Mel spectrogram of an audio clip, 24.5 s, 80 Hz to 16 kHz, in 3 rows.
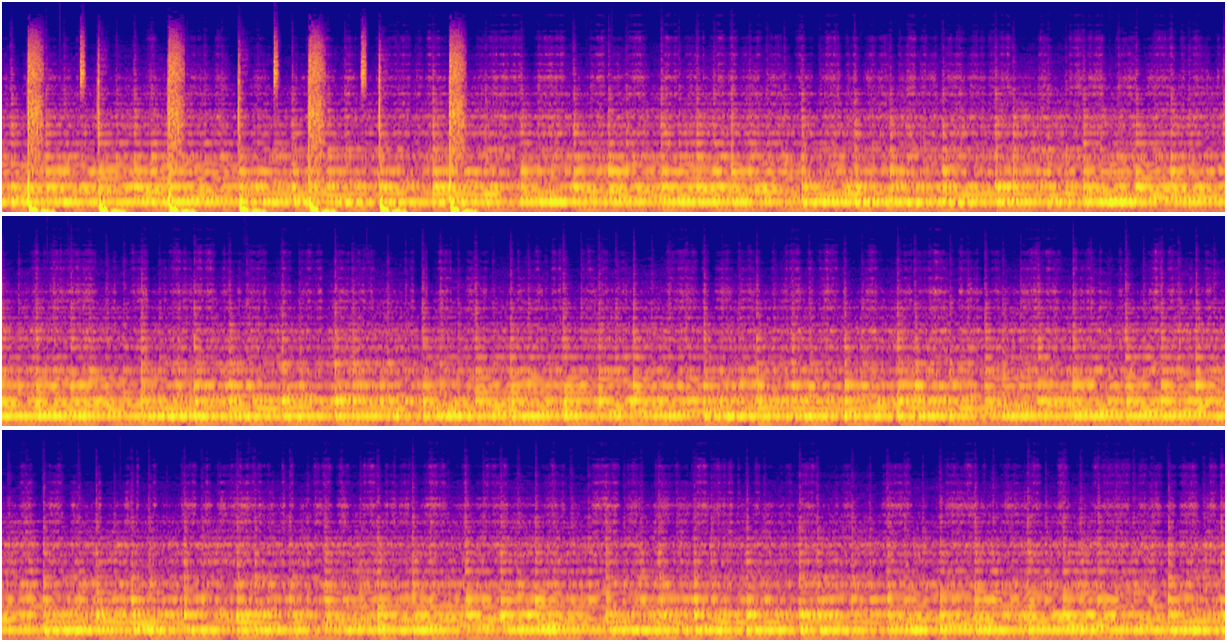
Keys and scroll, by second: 6.3 shift+q, 7.5 ctrl+g, 12.3 ctrl+g, 18.7 ctrl+k.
